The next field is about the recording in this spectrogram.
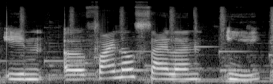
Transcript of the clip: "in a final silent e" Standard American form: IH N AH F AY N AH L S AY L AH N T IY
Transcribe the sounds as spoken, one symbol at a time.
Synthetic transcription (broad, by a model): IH N AH F AY N AH L S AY L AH N IY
